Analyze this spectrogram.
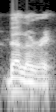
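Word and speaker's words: Bolloré: B-E-L-O-R-E, with an accent on the E, Bellore.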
